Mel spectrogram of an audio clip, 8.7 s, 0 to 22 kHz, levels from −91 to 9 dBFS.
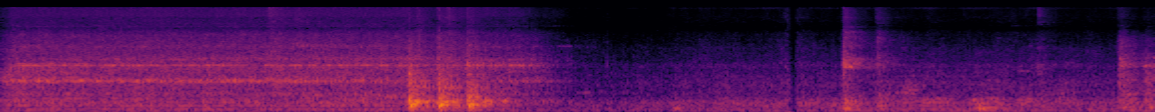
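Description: An everyday-sound clip with a burst of packet loss at 5.89–5.98 s: the last sound is stretched and faded over 60 ms rather than dropping to silence, then resumes with 60 ms skipped.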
